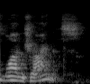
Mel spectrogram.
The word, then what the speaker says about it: Longinus: It's the Lance of Longinus. Longinus. I always want to say Longinus. I did, yeah, and I need to see things written sometimes. But the Lance of Longinus, you know, and that's another one of those great examples.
